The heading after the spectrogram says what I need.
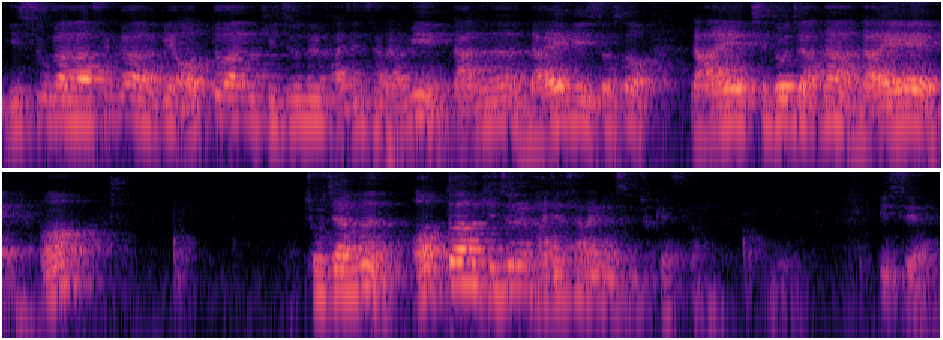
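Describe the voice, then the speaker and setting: A man with a fairly high voice preaches a family sermon, coaxing children with question after question. He is recorded from a distance in a very echoey church hall. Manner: coaxing, question-asking, acts out shouting. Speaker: pastor.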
